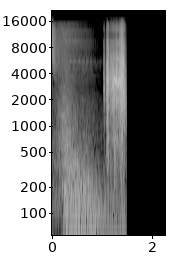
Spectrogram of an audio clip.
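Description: Handling noise from a hand gripping the recording device right over its microphone: a low rumbling rub, then a louder rustle near the end, before the sound cuts off suddenly about a second and a half in.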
